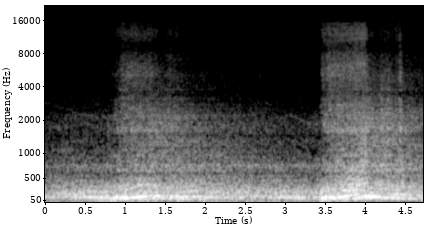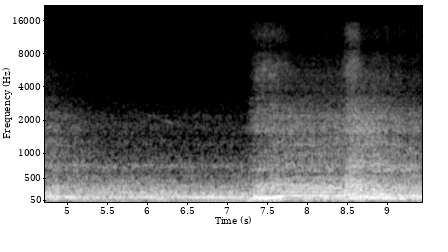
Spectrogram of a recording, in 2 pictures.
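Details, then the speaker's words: Chevy 4.3L Vortec in S10 truck, new distributor, erratic miss worsening over six months: revving up surges unevenly, stuttering and hesitating; timing set fully retarded, advancing it a little made it run clean. "Runs pretty good there. Oh, there there there it is. Yeah. See there? It's stumbling. And that's how it would do. Very erratic."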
